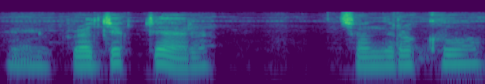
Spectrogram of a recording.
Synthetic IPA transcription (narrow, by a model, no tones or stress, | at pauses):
pɾɔd͡ʒek̚ʈaɾ | t͡ʃɔnd̪ɾɔkʰu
